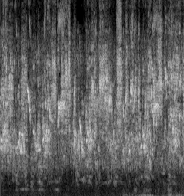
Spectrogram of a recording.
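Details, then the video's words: A group of budgies sings and plays, giving a thick stream of squeaky, warbling chirps and short sharp tweets that overlap continuously, with a soft low rumble joining late. "Budgies Chirping Sounds | Happy Parakeets Sing and Playing"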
